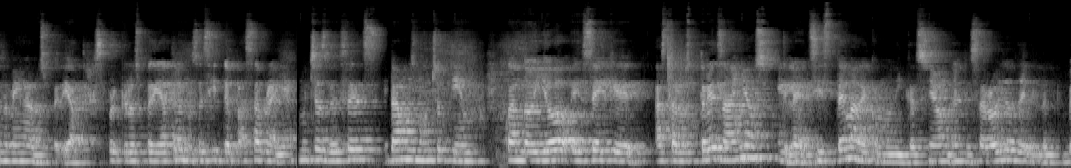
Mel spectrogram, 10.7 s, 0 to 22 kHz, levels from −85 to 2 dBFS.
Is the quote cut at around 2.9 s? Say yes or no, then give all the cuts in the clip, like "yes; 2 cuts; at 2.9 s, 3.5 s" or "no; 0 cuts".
yes; 4 cuts; at 2.9 s, 3.8 s, 4.9 s, 7.8 s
